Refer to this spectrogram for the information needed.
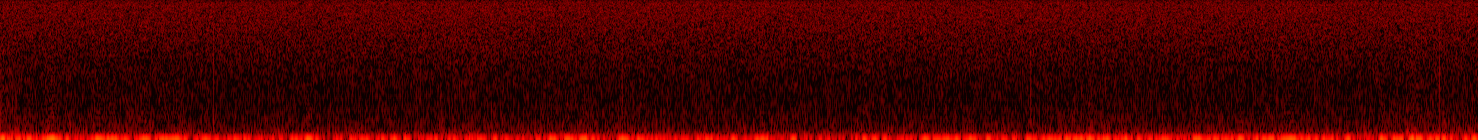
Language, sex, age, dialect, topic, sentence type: Chhattisgarhi, male, 56-60, Eastern, agriculture, question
